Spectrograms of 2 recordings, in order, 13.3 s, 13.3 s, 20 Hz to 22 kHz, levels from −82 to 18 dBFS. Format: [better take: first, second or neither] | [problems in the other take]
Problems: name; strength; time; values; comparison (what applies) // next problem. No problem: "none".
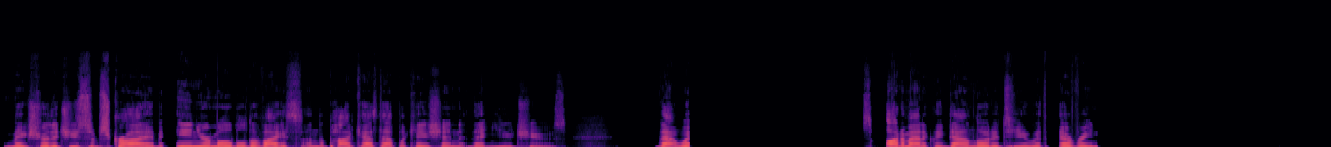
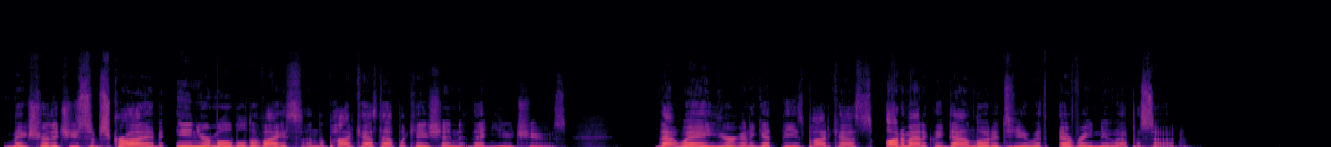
second | audio cutting out; at 7 s for 1.5 s and at 11 s for 1 s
